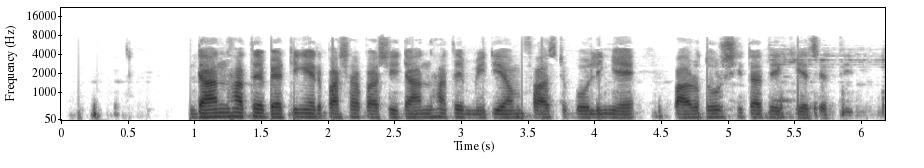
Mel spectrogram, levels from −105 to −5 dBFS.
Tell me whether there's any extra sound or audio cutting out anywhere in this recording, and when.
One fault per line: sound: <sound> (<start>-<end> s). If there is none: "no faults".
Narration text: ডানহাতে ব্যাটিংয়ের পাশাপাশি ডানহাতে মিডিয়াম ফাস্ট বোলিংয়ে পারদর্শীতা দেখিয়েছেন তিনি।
no faults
